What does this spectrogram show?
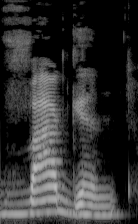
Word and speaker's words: Wagen: W se pronuncia V, como o V lá do Brasil. Então, vamos ter aí Wagen. O V, nosso V do português, se pronuncia com som de F, sempre, sempre.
